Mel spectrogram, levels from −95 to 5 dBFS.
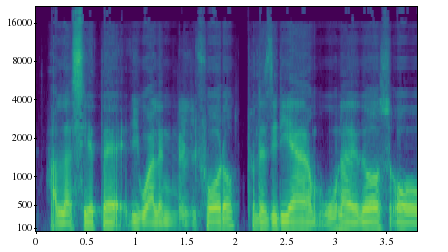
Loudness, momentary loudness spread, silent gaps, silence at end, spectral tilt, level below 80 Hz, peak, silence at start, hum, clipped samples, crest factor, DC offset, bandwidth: -17 LUFS; 4 LU; none; 0 s; -6 dB/octave; -52 dBFS; -2 dBFS; 0.15 s; none; under 0.1%; 14 dB; under 0.1%; over 20 kHz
